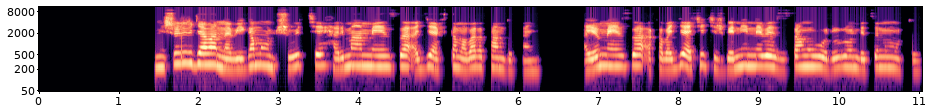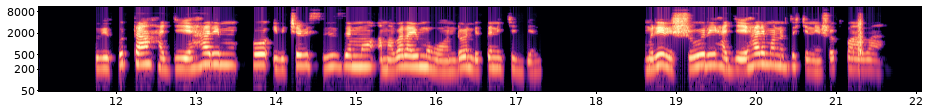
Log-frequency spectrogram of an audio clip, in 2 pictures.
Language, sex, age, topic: Kinyarwanda, female, 18-24, education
